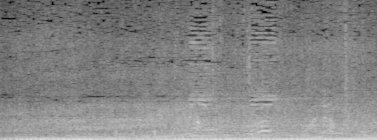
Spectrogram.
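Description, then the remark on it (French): Dense traffic noise from a traffic jam on a congested street in Delhi, India: a steady low engine rumble with scattered horn-like tones and voices, continuous and fairly loud throughout. “On a fait au moins une heure et demie de voiture dans les embouteillages à travers Delhi. Poussière, embouteillage, bruit, tension.”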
